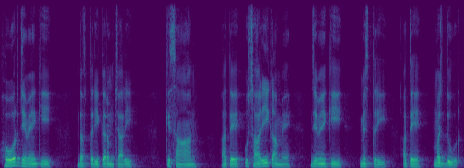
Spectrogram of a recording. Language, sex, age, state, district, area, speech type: Punjabi, male, 18-30, Punjab, Amritsar, urban, spontaneous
